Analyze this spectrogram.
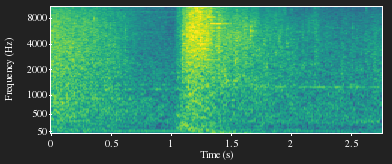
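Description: A heavy creature crashes through water with a loud splash.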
